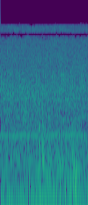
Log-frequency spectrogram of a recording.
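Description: Heavy rain pours during a spring thunderstorm that floods city streets: a dense, steady hiss of rainfall, constant and close, with no clear thunder clap and no voices.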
